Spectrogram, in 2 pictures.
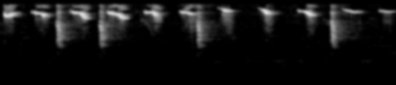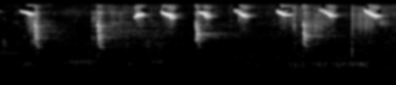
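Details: Squirrel calls used as a hunting lure: high, thin chirps that slide downward, repeated about three times a second with sharp clicks between them over a low hum.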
